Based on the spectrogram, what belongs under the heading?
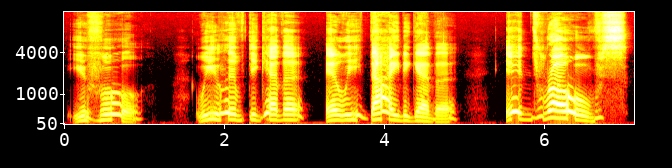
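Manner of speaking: high rat voice building to a shriek; defiant rat king. Acted. Rat king retorting to his enemy, shouting. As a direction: shout it back, peaking on the last words.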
